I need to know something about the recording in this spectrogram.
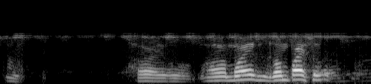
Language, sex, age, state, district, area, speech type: Assamese, male, 45-60, Assam, Golaghat, rural, conversation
